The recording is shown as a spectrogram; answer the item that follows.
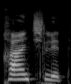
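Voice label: "qanch" locative, Archi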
